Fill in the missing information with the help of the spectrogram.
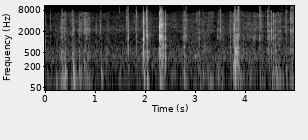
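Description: Fingers picking at and tearing open a perforated cardboard door on a tea advent calendar: a run of scrapes and sharp paper snaps, the loudest about two seconds in and again near four seconds.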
